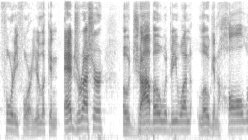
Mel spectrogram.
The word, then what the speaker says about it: Ojabo: If you see Ojabo, that's the one we want to be able to get that pronunciation right. – Ojabo.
